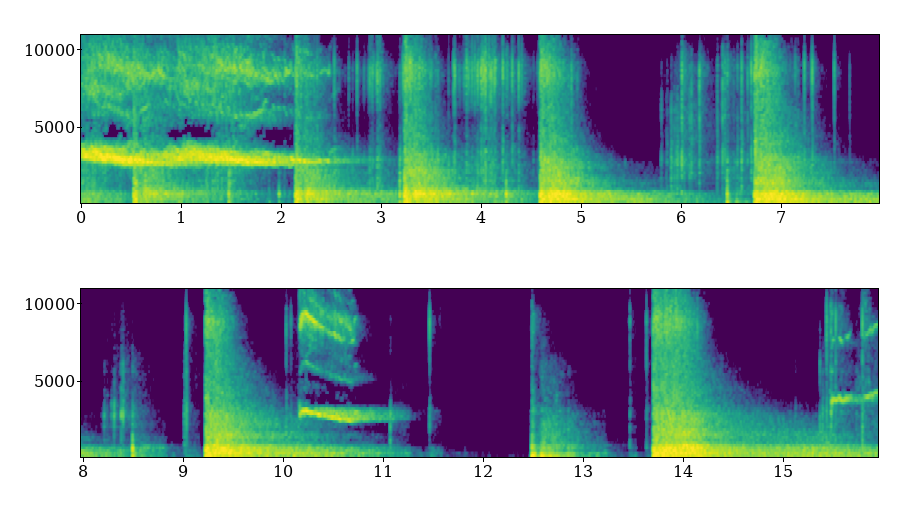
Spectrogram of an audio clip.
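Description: Consumer fireworks going off: a string of sharp bangs from bursting aerial shells, each trailing off in a long echo. Whistling fireworks shriek with a falling pitch at the start and again about ten seconds in.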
